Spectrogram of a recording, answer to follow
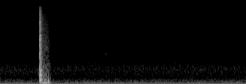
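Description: Sand wedge striking a golf ball off fairway turf: one sharp, crisp strike about half a second in.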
